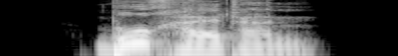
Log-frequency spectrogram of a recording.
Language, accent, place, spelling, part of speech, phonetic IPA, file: German, Germany, Berlin, Buchhaltern, noun, [ˈbuːxˌhaltɐn], De-Buchhaltern.ogg
- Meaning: dative plural of Buchhalter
